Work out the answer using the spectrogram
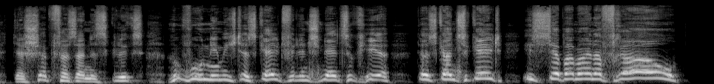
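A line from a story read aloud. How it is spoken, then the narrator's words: Newlywed wailing. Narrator (German): jammert der Neuvermählte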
